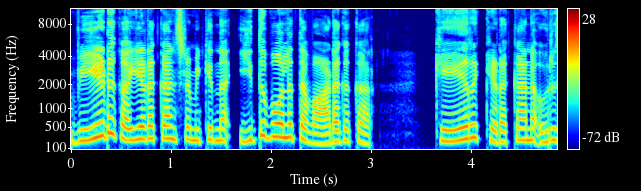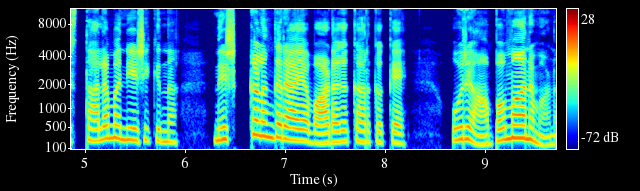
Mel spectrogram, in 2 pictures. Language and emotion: Malayalam, disgusted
